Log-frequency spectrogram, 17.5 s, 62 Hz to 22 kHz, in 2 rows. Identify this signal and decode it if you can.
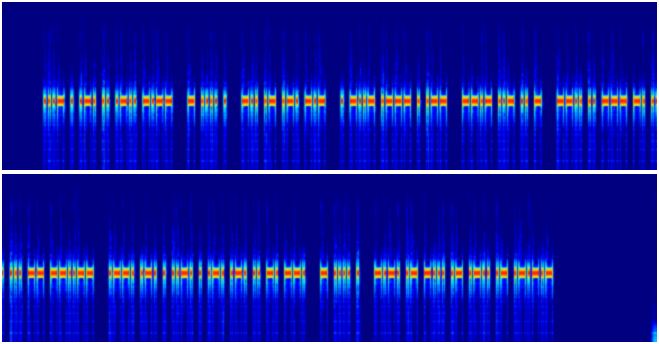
Morse code, heard as a keyed tone, about 40 wpm, 700 Hz. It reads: VERILY THE DARK EXJEW QUIT ZIONISM, PREFERRING THE CABALA.
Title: Pangram Challenge v2 - 40wpm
